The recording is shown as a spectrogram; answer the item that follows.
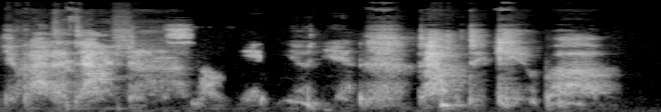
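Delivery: put-on parakeet whisper. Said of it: "The parakeets are there whispering like".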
